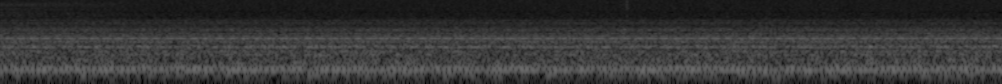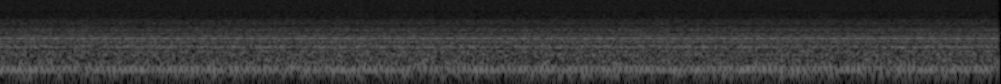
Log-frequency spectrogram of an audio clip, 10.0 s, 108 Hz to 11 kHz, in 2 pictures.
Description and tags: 0101 DVW500 int idle
DVW500 in standby-off mode, idling.
This sample is part of a set featuring the interior of a Sony DVW500 digital video tape recorder with a tape loaded and performing various playback operations.
Recorded with a pair of Soundman OKMII mics inserted into the unit via the cassette-slot.
digital, mechanical, vtr, field-recording, video, cue, recorder, shuttle, dvw500, player, eject, jog, technology, machine, sony, electric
